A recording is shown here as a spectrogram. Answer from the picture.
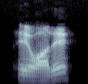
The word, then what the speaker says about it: Ayoade: Tonight we'll be discussing The Double by Richard Ayoade.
